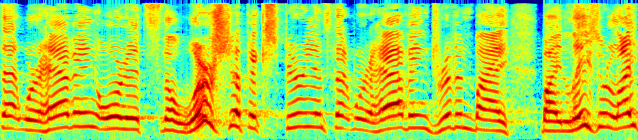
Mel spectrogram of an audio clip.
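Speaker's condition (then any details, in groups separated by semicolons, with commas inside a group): No condition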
